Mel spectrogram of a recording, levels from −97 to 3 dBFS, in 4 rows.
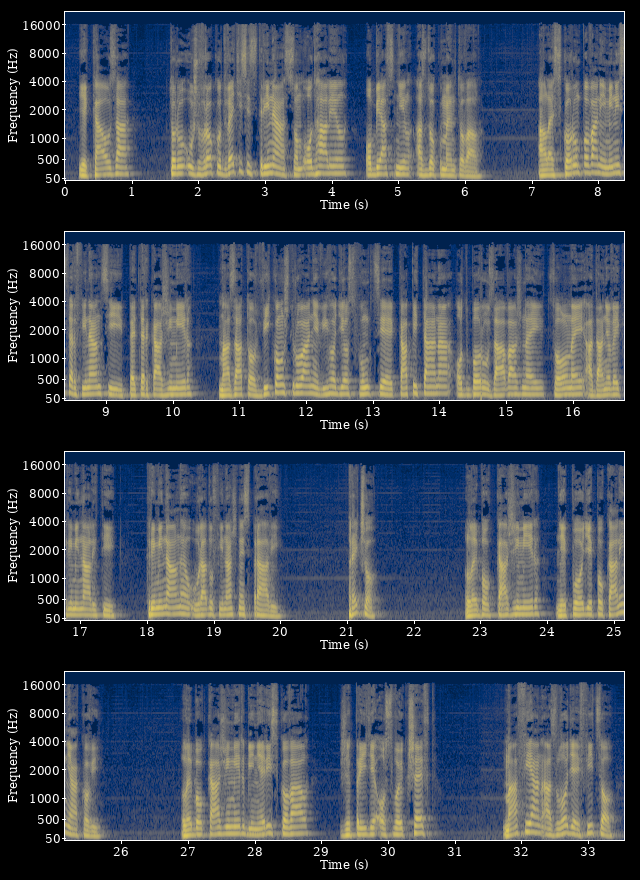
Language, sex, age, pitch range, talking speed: Slovak, male, 40-59, 125-160 Hz, 100 wpm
